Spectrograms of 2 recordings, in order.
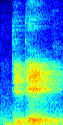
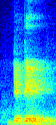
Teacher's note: An iamb, an unstressed first syllable which is followed by a stressed syllable.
